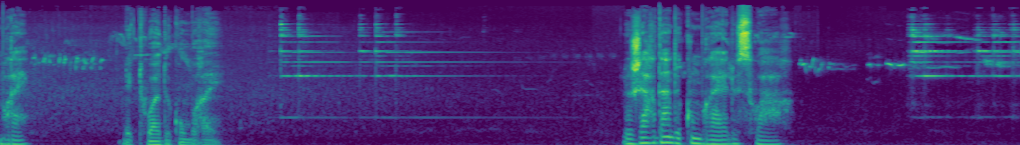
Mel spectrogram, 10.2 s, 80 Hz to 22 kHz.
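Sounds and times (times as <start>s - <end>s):
speech: 0.0s - 0.4s, 1.2s - 2.3s, 6.2s - 8.0s
small bell on a garden gate tinkling: 2.7s - 5.3s, 9.1s - 10.1s.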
